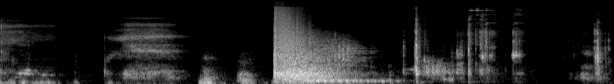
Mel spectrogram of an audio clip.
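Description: A single loud, close gunshot from an 8x56R Kropatschek rifle fire-forming .348 Winchester brass rings out with a long decaying echo, preceded and followed by brief speech and breathing.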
